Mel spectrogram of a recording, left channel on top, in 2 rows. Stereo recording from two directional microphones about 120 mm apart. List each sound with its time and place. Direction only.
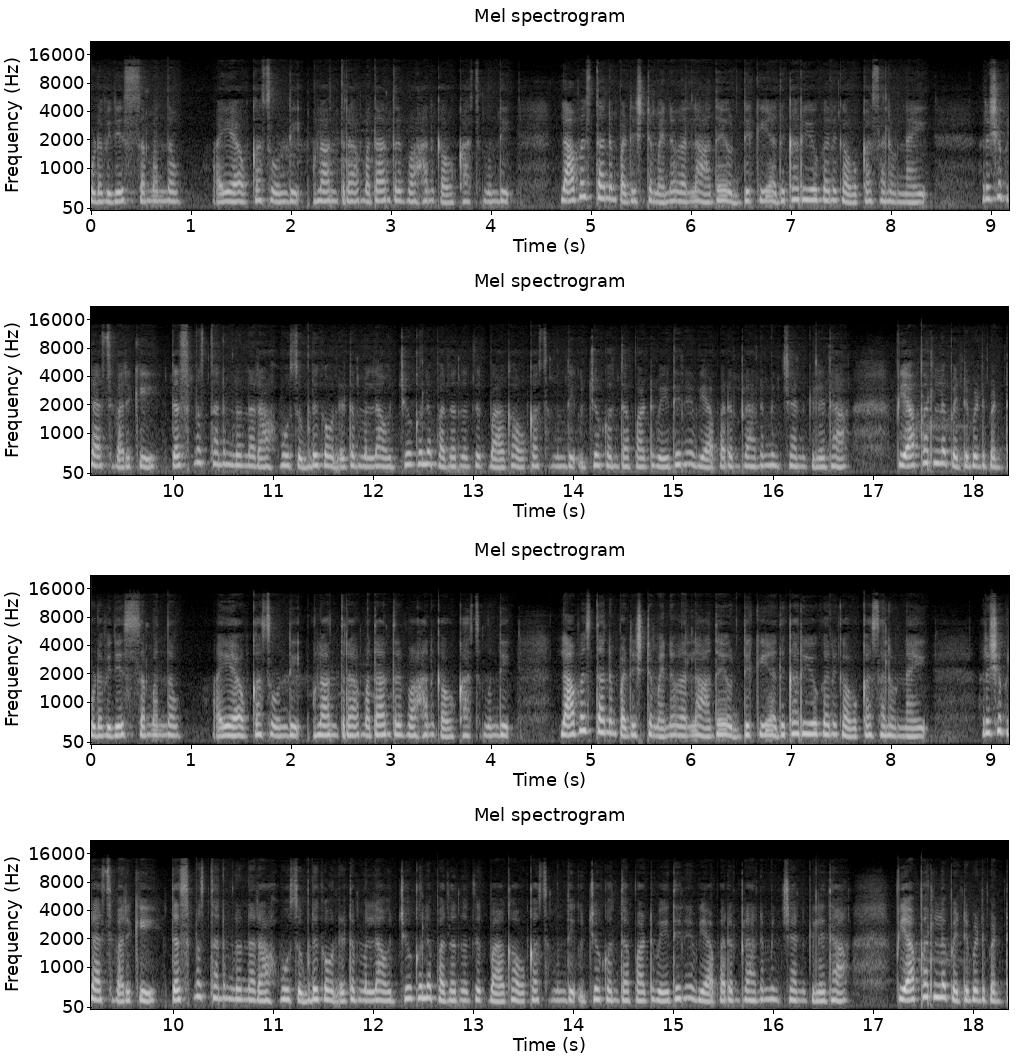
0.0 s speech: 25° right (ahead or behind)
